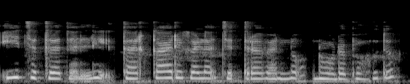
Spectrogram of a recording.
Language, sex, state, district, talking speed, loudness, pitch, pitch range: Kannada, female, Karnataka, Bangalore, 75 wpm, -19 LUFS, 280 Hz, 265-300 Hz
